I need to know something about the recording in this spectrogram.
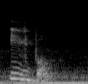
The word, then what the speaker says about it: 일본: Japon is pronounced ilbon.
